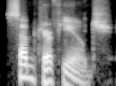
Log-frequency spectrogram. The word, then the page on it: subterfuge: American English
